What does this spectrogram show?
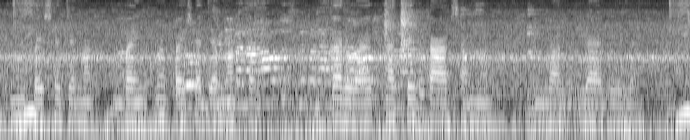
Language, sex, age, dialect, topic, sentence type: Bhojpuri, female, 25-30, Northern, banking, question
